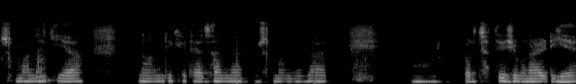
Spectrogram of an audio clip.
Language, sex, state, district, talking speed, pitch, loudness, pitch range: Marwari, male, Rajasthan, Nagaur, 145 wpm, 135 Hz, -37 LUFS, 135-140 Hz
